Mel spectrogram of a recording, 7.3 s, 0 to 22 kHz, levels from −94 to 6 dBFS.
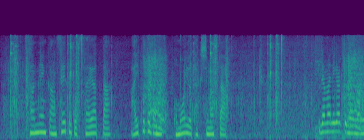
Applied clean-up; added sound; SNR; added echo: none; Zipper (clothing); 8 dB; none.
